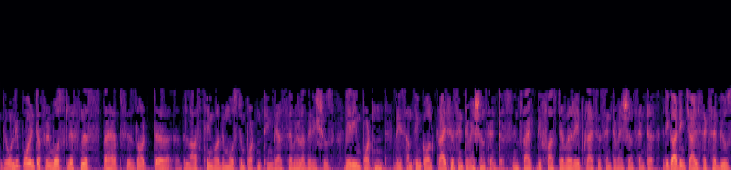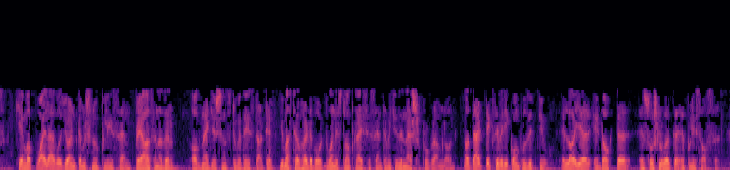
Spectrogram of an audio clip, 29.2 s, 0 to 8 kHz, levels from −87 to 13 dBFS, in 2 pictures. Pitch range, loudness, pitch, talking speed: 105-130 Hz, -23 LUFS, 115 Hz, 190 wpm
